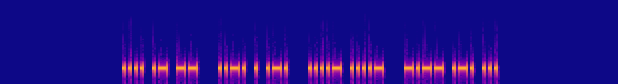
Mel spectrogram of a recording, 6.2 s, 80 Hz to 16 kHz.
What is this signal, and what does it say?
Morse code, heard as a keyed tone, about 40 wpm, 700 Hz. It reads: HAM FER 44 YRS
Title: Practice QSO - Exchange 3 - More Info - 40wpm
